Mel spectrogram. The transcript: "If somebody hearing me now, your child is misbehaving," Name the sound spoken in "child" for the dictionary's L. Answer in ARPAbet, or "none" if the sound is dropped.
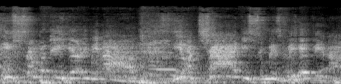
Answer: none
